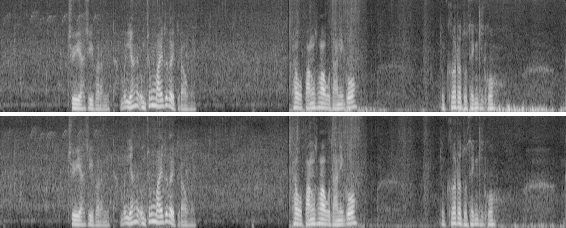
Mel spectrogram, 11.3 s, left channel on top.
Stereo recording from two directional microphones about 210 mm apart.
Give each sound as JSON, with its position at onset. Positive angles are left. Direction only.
{"t": 1.4, "sound": "speech", "side_deg": 10}
{"t": 5.7, "sound": "speech", "side_deg": -15}
{"t": 8.8, "sound": "speech", "side_deg": 5}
